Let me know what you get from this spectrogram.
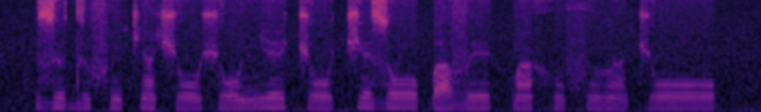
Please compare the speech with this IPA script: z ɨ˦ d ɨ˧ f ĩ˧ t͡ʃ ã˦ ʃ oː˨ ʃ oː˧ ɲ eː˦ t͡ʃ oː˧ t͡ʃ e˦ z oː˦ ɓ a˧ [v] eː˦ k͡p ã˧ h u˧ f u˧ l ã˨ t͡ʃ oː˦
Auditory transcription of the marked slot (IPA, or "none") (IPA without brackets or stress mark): v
